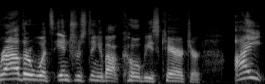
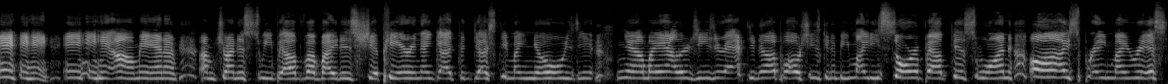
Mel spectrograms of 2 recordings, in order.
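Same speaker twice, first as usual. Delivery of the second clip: high-pitched, nerdy put-on voice; 6 semitones higher than usual. Describing Kobe's character at the very beginning, the speaker mimics him in a nerdy high-pitched voice. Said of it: "the nerdy voice, the high pitched, kind of like Mandark voice".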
